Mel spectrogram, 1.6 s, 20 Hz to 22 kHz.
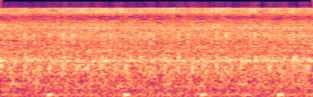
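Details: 2017 Ford Mustang GT 5.0 Coyote V8 idling, codes P0302/P0316, cylinder 2 misfire; coils, spark plugs, direct and port injectors already replaced, cause unfound; steady idle with a dull thump about every 0.4 seconds breaking the rhythm.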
